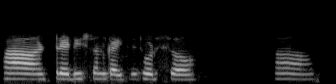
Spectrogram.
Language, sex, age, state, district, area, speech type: Marathi, female, 18-30, Maharashtra, Nashik, urban, conversation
